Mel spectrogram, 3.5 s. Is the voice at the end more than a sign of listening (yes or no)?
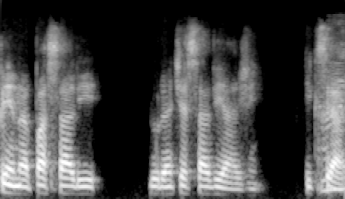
yes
